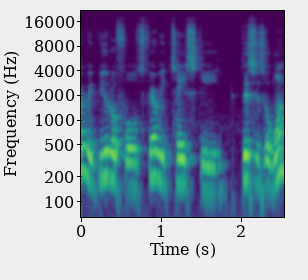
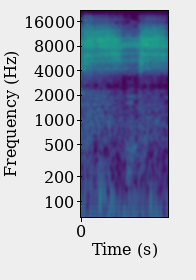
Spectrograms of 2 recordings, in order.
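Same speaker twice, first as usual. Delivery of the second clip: whispered, breathy snake hiss drawn out on sss. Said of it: "Don't hiss at me".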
